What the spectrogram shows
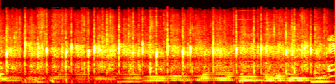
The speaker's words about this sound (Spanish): Pues un aplauso maravilloso.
